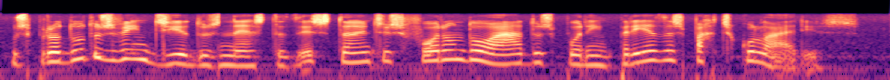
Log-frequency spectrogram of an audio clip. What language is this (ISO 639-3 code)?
por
